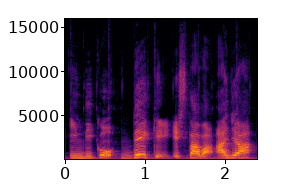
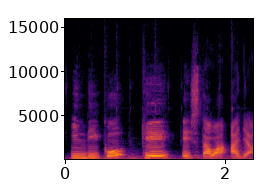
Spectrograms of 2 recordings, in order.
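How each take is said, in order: First: Slow, with a stressed de before que; Chilean dequeísmo. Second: Said in the usual way. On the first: Shown as a demonstration. Teacher showing the Chilean form slowly. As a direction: say "indicó de que" slowly, leaning on "de". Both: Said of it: "en lugar de decir".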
